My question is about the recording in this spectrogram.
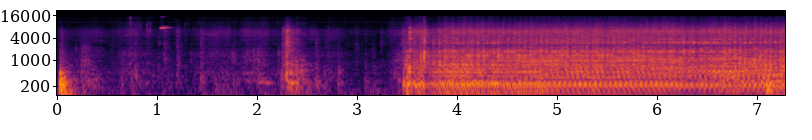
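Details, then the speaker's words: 2016 KTM 85 SX two-stroke with loss of power and hard starting: after a few failed kicks it fires into a buzzy, uneven idle that stutters and wavers. Rough running. "yeah that sounds really bad okay yeah okay guys now that we've already started the bike had a chance to listen to it doesn't really sound too healthy"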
